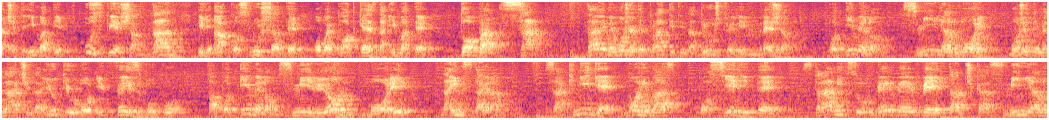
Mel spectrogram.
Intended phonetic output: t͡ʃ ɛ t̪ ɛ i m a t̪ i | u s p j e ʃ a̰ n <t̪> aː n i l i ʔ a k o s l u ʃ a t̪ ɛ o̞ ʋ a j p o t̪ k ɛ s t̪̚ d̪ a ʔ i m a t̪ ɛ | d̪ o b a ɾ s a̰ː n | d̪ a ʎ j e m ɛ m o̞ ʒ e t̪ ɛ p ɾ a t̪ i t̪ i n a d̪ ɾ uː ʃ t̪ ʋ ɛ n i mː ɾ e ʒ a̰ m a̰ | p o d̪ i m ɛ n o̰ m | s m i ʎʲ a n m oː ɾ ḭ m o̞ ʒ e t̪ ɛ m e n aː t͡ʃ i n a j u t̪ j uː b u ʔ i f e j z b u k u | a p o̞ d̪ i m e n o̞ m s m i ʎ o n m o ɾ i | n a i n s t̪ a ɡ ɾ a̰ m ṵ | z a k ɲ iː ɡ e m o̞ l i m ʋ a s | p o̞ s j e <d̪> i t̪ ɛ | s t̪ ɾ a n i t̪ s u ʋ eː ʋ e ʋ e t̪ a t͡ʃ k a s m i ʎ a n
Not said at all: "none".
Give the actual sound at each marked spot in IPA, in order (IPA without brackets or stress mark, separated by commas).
d̪, t̪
